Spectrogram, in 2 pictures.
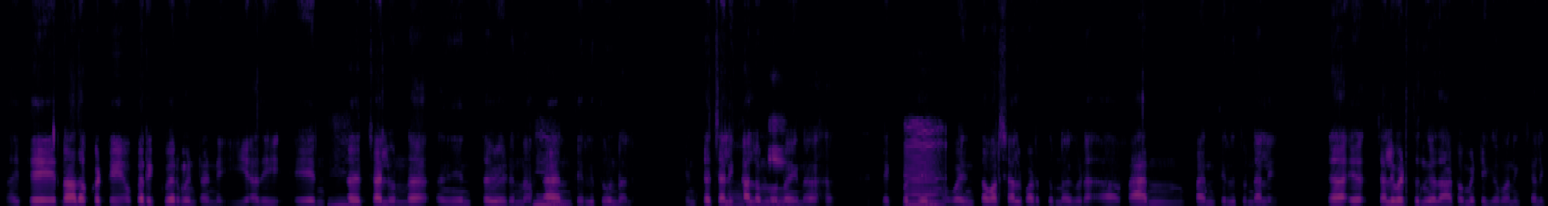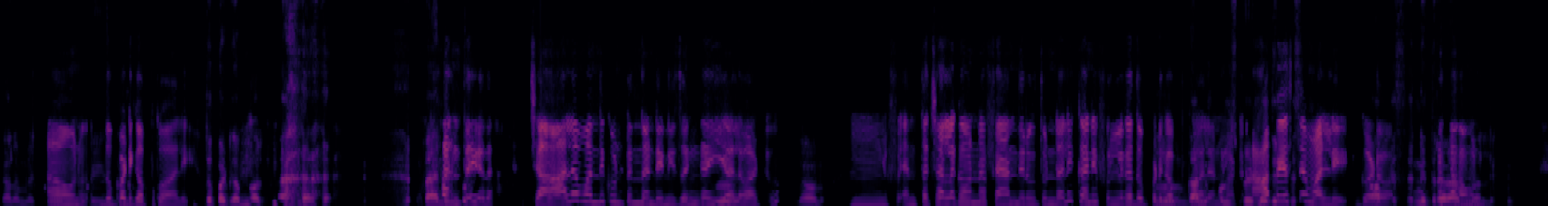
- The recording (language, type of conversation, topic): Telugu, podcast, రాత్రి బాగా నిద్రపోవడానికి మీకు ఎలాంటి వెలుతురు మరియు శబ్ద వాతావరణం ఇష్టం?
- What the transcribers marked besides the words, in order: in English: "రిక్వైర్మెంట్"; tapping; in English: "ఆటోమేటిక్‌గా"; chuckle; in English: "ఫుల్‌గా"; in English: "ఫుల్ స్పీడ్‌లో"; chuckle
